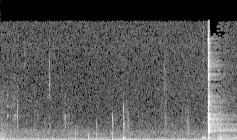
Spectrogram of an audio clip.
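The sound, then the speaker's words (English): Someone takes a quiet sip of water and swallows, with soft wet mouth clicks and one sharper click near the end. No one speaks. “Quick sip of water, boss.”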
